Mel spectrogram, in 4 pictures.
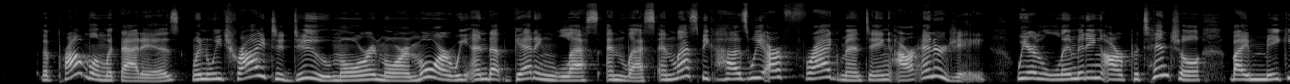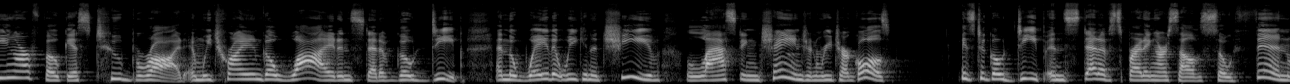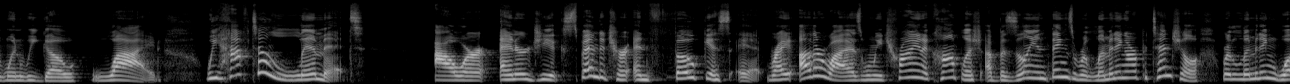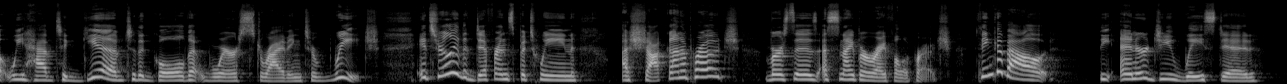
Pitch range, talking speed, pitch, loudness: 195-265 Hz, 155 wpm, 225 Hz, -25 LUFS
